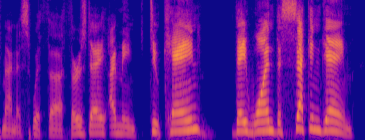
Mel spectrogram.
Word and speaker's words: Duquesne: That's how you pronounce it. Duquesne.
